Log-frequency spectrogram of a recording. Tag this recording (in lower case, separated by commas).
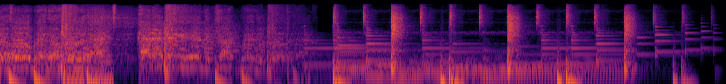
music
